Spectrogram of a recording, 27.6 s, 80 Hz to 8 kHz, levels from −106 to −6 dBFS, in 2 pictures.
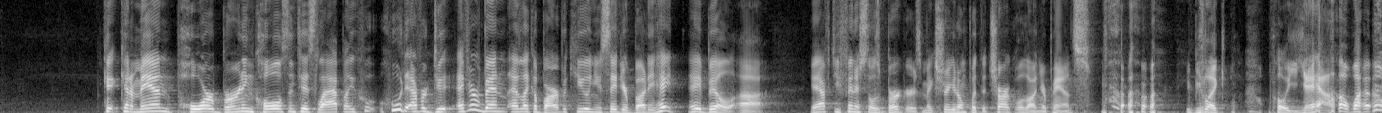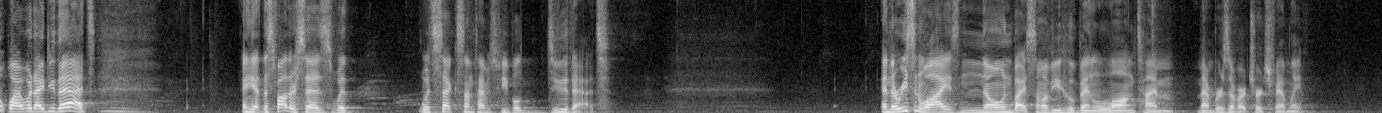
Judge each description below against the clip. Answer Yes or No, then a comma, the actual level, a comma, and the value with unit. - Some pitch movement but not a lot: No, wide, 6.4 semitones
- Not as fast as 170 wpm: No, average, 195 wpm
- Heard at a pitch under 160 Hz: No, medium, 175 Hz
